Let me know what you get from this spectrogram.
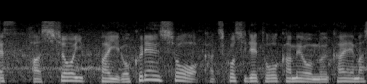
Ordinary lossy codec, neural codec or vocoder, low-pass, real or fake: none; codec, 16 kHz, 8 kbps, FunCodec, trained on Chinese and English, 25 frames a second; none; fake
